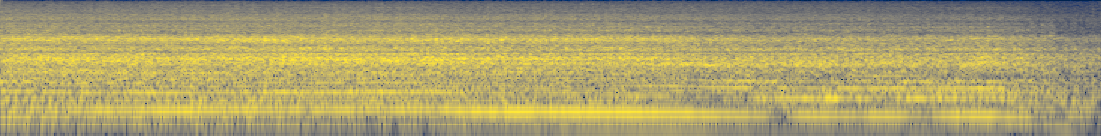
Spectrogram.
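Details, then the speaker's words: Outboard boat under way, prop only about two-thirds below the hull because of a short engine shaft and a tall transom: steady drone with uneven pulsing as air reaches the prop; propeller cavitation. "what are the problems that are feeling here right now is that a bit of cavitation in the propeller what that means is that a little bit of air is getting in there"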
